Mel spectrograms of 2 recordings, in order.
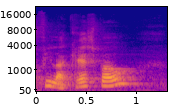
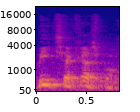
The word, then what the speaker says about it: Villa Crespo: Dat ligt in, op zijn Nederlands Villa Crespo. Maar dat klinkt een beetje Efteling-achtig. Hoe spreek je dat in het Spaans uit? – Uh, Beach Crespo.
